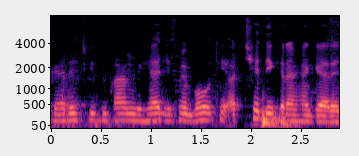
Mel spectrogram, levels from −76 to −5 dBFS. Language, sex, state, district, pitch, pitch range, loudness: Hindi, male, Bihar, Sitamarhi, 135 Hz, 130-140 Hz, -29 LUFS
